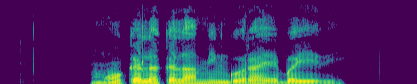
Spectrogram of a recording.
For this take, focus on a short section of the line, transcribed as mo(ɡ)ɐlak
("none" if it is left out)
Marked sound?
k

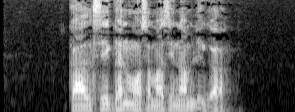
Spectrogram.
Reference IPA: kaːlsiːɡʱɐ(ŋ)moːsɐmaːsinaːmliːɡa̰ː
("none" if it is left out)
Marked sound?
n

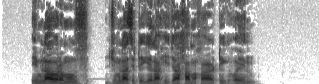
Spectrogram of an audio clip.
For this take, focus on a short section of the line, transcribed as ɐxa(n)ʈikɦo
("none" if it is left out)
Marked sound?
none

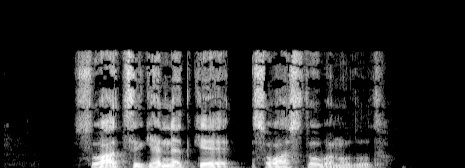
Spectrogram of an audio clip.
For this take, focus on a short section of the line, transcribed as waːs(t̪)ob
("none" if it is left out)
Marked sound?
t̪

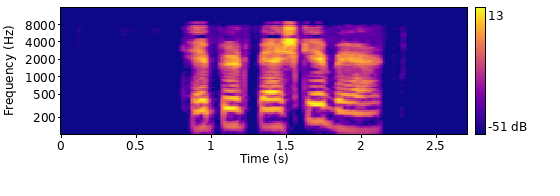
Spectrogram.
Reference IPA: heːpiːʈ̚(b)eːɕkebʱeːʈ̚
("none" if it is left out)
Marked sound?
p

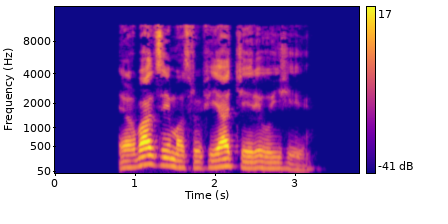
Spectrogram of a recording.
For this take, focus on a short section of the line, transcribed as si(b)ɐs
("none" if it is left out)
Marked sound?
m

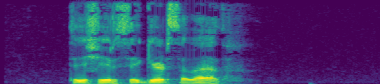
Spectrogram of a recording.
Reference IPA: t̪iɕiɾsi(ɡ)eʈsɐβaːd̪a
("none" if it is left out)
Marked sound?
ɡ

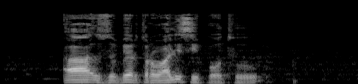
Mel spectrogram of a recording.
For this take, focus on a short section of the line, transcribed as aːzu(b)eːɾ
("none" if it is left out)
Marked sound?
b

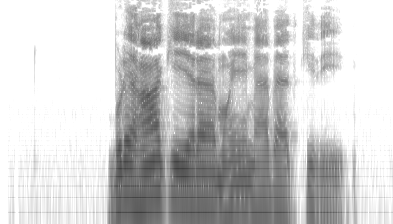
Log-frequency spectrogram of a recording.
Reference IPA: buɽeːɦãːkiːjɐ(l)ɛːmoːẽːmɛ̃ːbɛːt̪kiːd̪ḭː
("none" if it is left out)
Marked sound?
ɾ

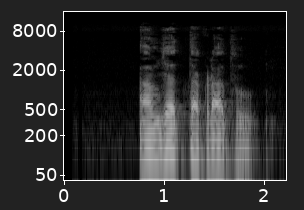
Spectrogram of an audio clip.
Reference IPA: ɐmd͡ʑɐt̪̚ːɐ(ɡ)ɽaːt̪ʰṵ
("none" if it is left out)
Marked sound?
k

